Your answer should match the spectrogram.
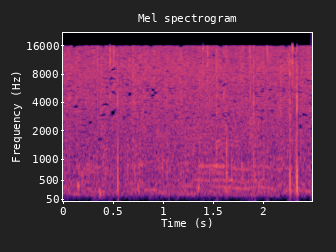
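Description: Steady rain falling on wet leaf litter and puddles, with scattered sharp ticks of individual drops.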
